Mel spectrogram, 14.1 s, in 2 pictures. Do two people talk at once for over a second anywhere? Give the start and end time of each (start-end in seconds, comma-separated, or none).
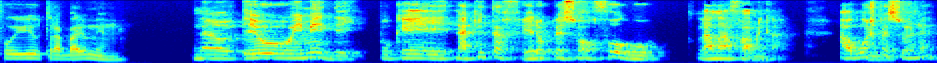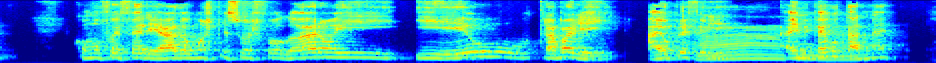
12.2-13.5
